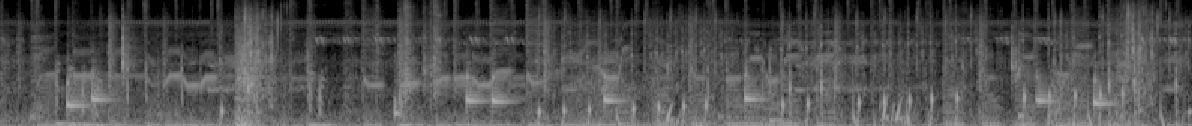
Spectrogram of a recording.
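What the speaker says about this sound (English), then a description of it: "Crazy mud frogs." Mud frogs in the video game Patch Quest croak in repeated short bursts over a busy, continuous game soundtrack, with no talking.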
